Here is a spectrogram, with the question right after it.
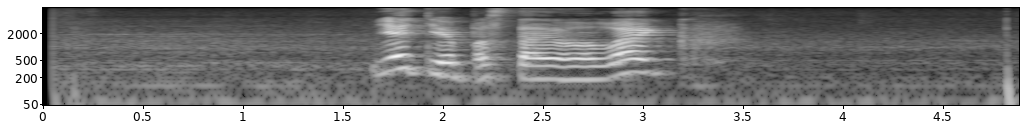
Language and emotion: Russian, positive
